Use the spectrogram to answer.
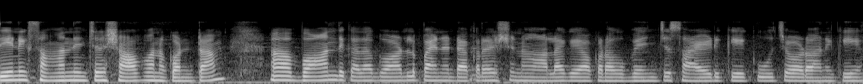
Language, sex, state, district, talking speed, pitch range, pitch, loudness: Telugu, female, Andhra Pradesh, Manyam, 125 wpm, 170-185 Hz, 175 Hz, -16 LUFS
